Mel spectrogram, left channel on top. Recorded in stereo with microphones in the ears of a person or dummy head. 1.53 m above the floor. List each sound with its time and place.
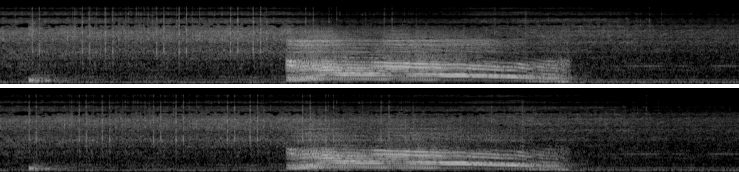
0.3 s a snare drum: 70° left (ahead or behind), 6 m
2.9 s a scream: 60° left (ahead or behind), 0.9 m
